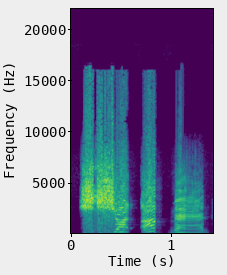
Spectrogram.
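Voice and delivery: loud, high "Shut up, man"; angry shout. Acted. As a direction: snap back at the heckler. Arguing in movie theater.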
